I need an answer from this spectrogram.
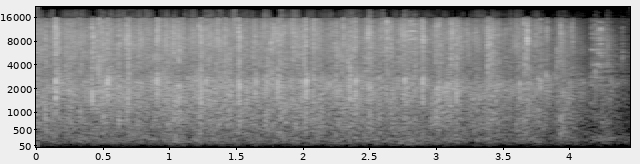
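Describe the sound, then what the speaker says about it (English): An audience at a 2016 State of the Village Address applauds executive assistant Linda Molitor, a full, even round of clapping that gradually thins and fades out. "So please give her a round of applause"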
